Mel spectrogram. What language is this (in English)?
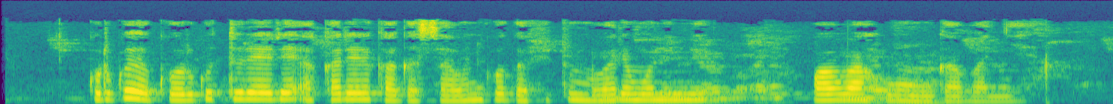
Kinyarwanda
